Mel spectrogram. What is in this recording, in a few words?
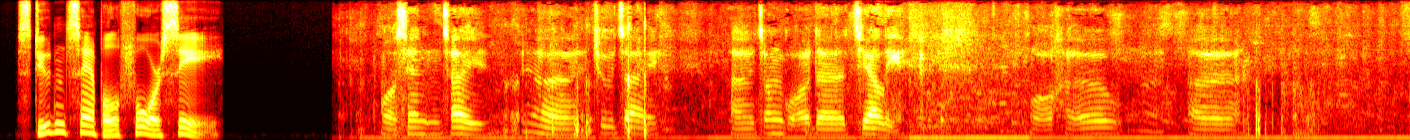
chinese conversation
